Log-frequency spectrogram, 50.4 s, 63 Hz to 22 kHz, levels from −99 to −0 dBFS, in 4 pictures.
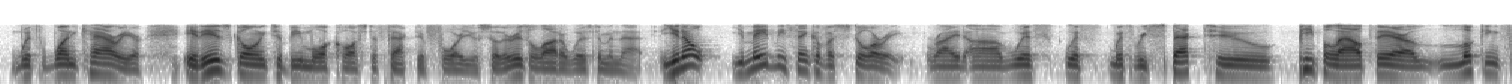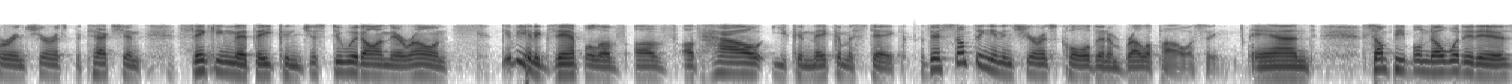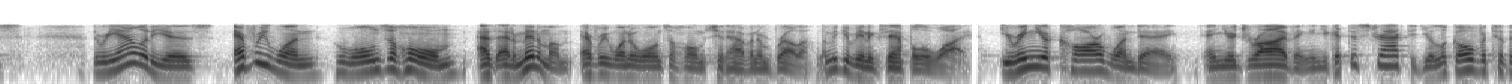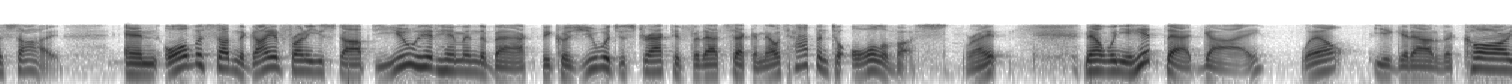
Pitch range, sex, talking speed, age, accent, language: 110-160 Hz, male, 210 wpm, 40-59, American, English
